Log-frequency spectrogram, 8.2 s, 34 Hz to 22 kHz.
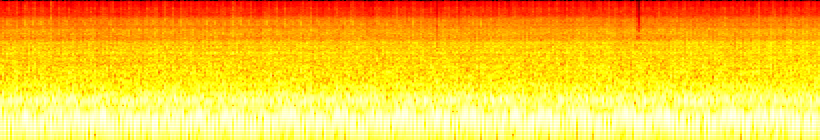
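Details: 1999 Suzuki GSX-R 750 first start after fitting a used replacement engine into an abandoned bike, with the fuel pump freshly pressurised: steady, even low idle drone, no knocks or misses; the engine runs healthy though fuel leaks from the tank.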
